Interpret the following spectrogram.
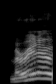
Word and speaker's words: Mourinho: so how you say it's like mourinho call me people call me mourinho or they call me moreno mourinho is the right way right or photo joe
